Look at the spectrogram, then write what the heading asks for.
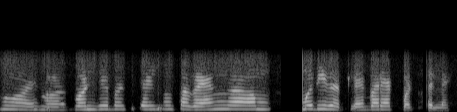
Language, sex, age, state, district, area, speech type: Goan Konkani, female, 30-45, Goa, Tiswadi, rural, conversation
